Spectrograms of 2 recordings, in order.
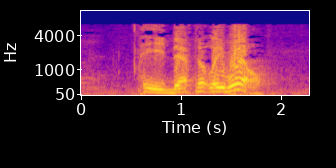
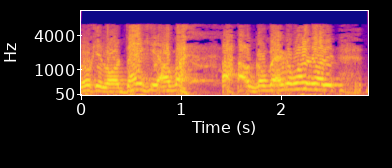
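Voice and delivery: laughing thanks; 5 semitones higher than usual. Retold or imitated. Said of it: "I said".

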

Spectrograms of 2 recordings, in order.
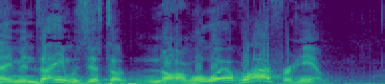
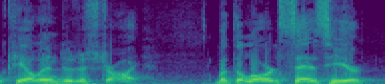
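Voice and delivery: ordinary delivery

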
